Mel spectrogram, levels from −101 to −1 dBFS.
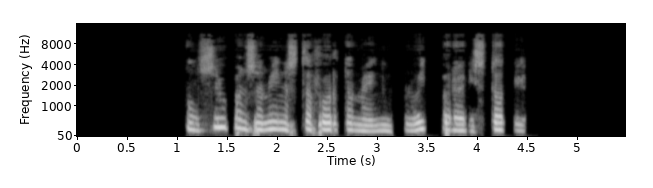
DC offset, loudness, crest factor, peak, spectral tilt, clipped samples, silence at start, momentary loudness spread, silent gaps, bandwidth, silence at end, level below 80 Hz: under 0.1%; -25 LUFS; 18 dB; -8 dBFS; -6.5 dB/octave; under 0.1%; 1.1 s; 7 LU; 3.18-3.27 s, 4.09-4.14 s; 11 kHz; 1 s; -58 dBFS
